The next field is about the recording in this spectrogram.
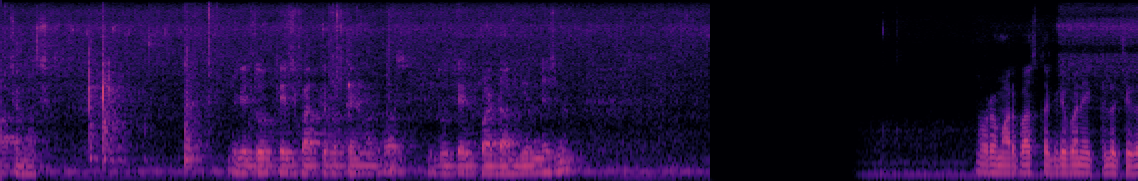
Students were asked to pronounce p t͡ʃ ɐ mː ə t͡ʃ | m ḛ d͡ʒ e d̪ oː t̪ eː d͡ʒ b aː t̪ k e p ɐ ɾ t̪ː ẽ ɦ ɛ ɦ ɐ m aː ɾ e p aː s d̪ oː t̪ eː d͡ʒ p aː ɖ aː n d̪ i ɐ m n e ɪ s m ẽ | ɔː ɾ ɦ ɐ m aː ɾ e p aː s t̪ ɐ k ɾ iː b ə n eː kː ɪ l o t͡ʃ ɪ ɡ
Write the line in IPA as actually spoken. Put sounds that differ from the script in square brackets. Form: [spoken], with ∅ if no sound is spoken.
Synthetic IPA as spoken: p t͡ʃ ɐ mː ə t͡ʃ | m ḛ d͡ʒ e d̪ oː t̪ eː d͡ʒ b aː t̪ k e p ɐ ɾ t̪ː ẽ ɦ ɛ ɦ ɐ m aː ɾ e p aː s d̪ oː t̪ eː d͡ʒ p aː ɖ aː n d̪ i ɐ m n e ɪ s m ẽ | ɔː ɾ ɦ ɐ m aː ɾ e p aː s t̪ ɐ k ɾ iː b ə n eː kː ɪ l o t͡ʃ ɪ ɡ

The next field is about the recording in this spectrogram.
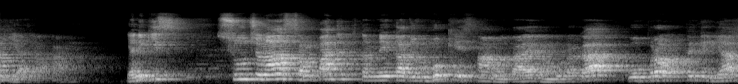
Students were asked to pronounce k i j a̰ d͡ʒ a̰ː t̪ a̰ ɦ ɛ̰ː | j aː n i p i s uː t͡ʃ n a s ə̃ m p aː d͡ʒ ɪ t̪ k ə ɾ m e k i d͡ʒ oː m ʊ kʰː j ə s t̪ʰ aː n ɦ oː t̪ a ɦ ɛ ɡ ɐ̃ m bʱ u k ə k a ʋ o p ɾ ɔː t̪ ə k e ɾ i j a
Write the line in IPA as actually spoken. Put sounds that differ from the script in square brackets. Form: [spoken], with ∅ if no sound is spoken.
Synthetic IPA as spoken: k i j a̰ d͡ʒ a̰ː t̪ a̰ ɦ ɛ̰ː | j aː n i [k] i s uː t͡ʃ n a s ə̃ m p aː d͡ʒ ɪ t̪ k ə ɾ [n] e k [a] d͡ʒ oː m ʊ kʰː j ə s t̪ʰ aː n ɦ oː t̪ a ɦ ɛ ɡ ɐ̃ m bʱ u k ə k a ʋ o p ɾ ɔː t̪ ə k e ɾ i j a

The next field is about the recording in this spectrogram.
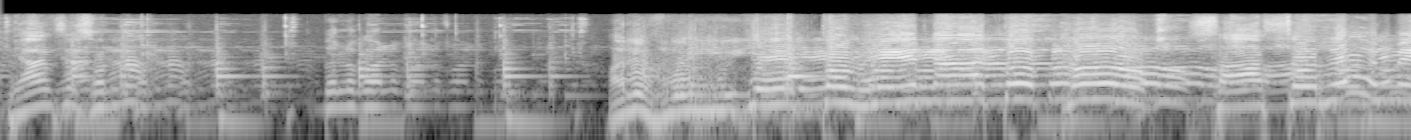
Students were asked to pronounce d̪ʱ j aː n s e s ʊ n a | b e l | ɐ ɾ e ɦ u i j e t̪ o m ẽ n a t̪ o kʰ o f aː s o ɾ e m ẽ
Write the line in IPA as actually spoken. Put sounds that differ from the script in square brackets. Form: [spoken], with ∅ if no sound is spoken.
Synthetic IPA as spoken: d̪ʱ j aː n s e s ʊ n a | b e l | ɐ ɾ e ɦ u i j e t̪ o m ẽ n a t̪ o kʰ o [s] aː s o ɾ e m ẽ

